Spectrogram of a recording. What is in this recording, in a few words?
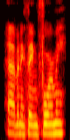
fem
